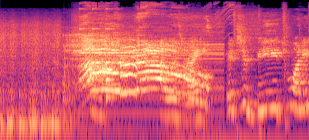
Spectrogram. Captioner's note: gasping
